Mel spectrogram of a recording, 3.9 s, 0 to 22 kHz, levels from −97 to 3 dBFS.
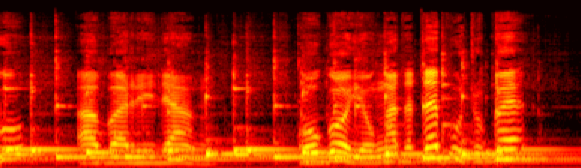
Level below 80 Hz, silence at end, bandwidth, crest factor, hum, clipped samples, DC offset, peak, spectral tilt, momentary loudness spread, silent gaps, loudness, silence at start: -76 dBFS; 0 s; 16.5 kHz; 18 dB; none; under 0.1%; under 0.1%; -8 dBFS; -4 dB/octave; 7 LU; none; -27 LUFS; 0 s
